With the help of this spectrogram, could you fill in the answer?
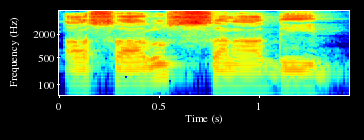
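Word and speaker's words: آثار الصنادید: शोहरत व मकबूलियत उन्हें आसारुस सनादीद, देखिए क्या पढ़ रहा हूँ मैं, आसारुस सनादीद, तो रे पढ़ रहा हूँ मैं, यानी कि आसारुस, रे के बाद अलिफ लाम को साइलेंट कर दिया है ना।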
